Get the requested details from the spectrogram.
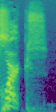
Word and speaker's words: quirks: How do you pronounce that word? Quirks? – Quirks. – That's what I thought I was saying. I said corks. They all sound the same.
